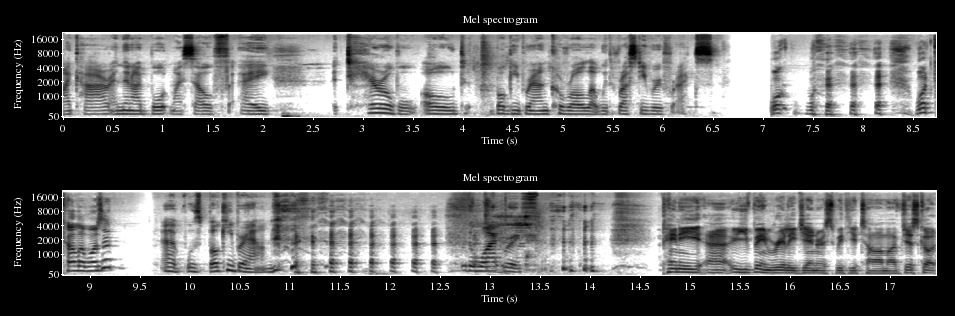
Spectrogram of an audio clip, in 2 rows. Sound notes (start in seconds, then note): 6.6 laughing; 10.8 both laughing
